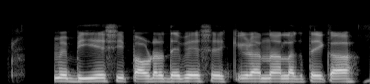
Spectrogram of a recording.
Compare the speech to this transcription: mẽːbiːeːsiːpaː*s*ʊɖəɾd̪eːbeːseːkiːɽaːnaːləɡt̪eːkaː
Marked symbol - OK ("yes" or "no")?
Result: no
